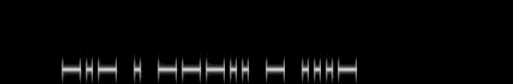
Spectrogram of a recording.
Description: Morse code, heard as a keyed tone, about 20 wpm, 700 Hz. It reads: KE8TV
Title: USA Call Signs - 5 Characters - Repeated 2x - 20wpm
